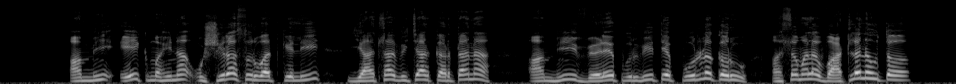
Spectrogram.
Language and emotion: Marathi, surprised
